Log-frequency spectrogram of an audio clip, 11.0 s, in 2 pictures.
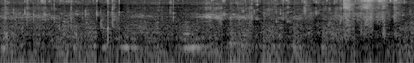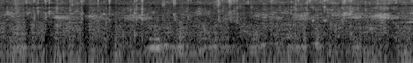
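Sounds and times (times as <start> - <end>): person chewing food: 0.0 - 11.0
smacking mouth clicks: 4.2 - 8.7.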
